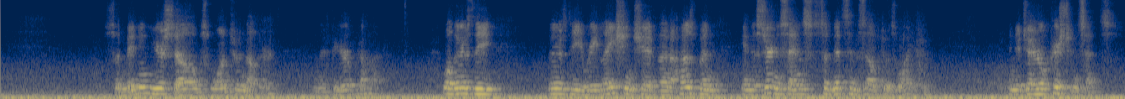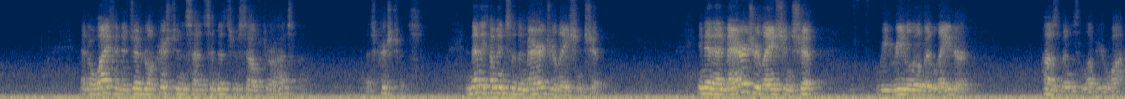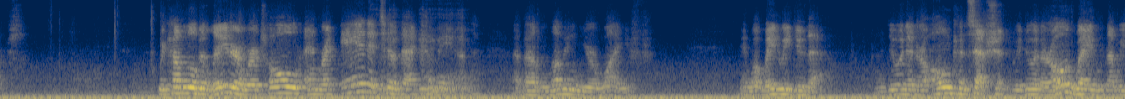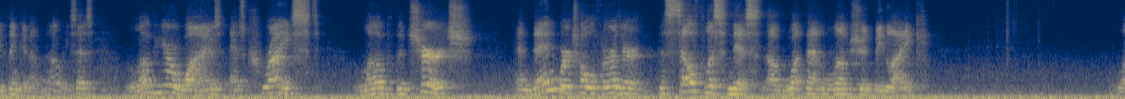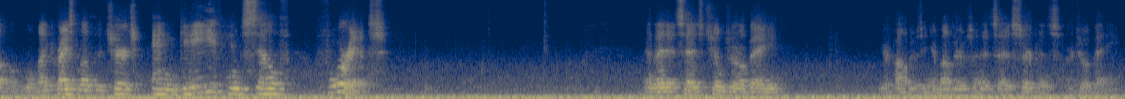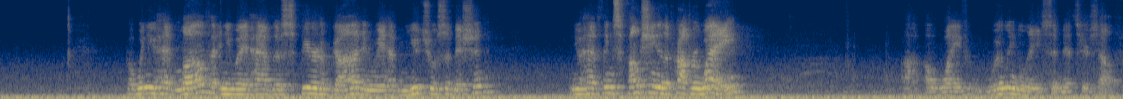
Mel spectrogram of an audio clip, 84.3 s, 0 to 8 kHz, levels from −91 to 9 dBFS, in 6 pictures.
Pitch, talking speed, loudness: 75 Hz, 145 wpm, -22 LUFS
